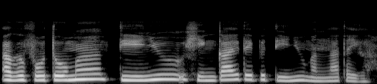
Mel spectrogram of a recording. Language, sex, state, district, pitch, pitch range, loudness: Wancho, female, Arunachal Pradesh, Longding, 200 Hz, 185-215 Hz, -16 LUFS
